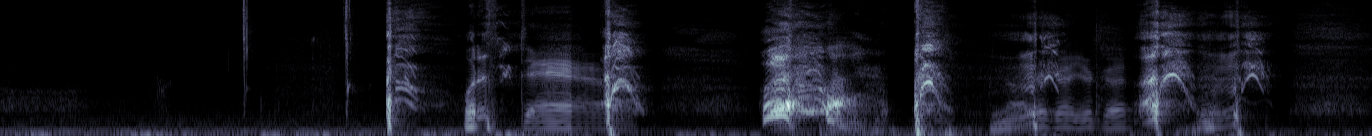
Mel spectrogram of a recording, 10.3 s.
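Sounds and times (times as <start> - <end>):
violent raspy coughing fit: 2.9 - 3.2, 4.5 - 4.9, 5.7 - 9.6
speech: 3.5 - 4.8, 5.7 - 6.5, 7.7 - 9.6.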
